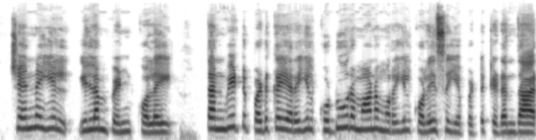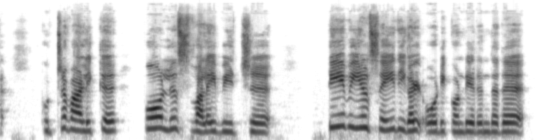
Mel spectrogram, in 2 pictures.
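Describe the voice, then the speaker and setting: A young adult woman reads a thriller novel aloud in a steady storytelling manner. Her voice sits high and the recording is dry and close. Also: no room sound. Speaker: audiobook narrator. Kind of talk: scripted narration.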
